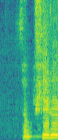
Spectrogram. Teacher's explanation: Computer is a word that consists of 3 syllables. Unstressed, stressed, and an unstressed syllable.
